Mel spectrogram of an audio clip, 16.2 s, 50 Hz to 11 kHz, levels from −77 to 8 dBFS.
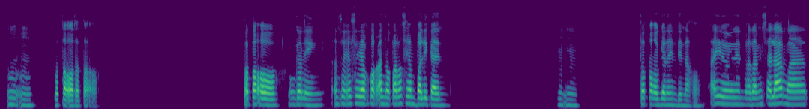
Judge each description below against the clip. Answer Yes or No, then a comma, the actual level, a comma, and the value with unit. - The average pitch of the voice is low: No, high, 190 Hz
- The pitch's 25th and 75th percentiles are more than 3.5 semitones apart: No, average, 2.9 semitones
